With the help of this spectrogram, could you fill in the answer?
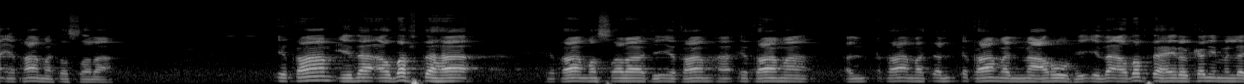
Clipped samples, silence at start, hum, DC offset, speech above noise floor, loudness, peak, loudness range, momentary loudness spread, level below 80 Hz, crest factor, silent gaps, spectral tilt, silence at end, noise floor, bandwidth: under 0.1%; 0 s; none; under 0.1%; 32 dB; -30 LUFS; -12 dBFS; 4 LU; 13 LU; -48 dBFS; 18 dB; none; -5.5 dB/octave; 0 s; -63 dBFS; 13 kHz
